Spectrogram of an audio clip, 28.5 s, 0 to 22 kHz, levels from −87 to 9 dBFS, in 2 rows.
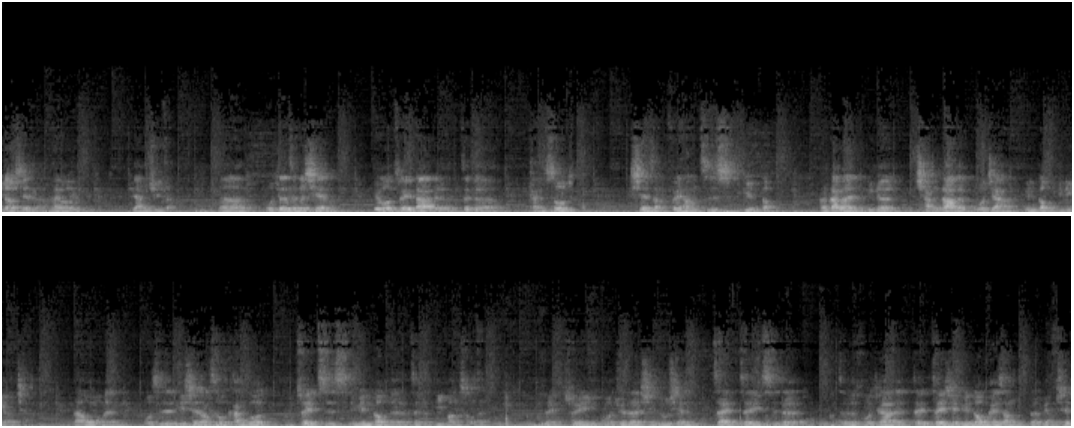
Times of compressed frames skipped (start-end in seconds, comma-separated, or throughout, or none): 3.69, 7.59, 18.18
